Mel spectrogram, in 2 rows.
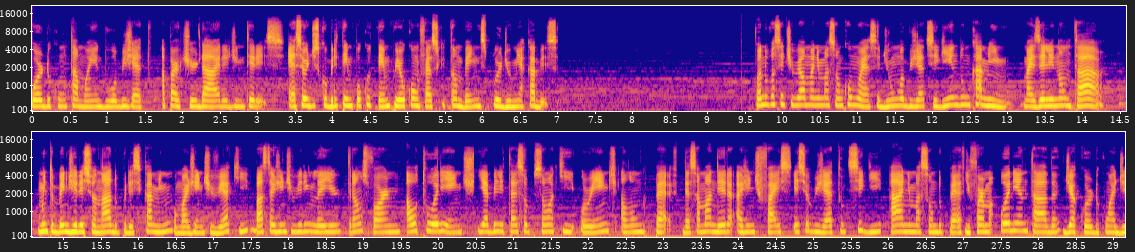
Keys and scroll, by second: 16.4 space, 24.4 space.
